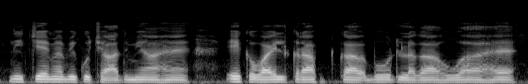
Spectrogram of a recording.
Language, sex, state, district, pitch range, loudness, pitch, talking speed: Hindi, male, Jharkhand, Deoghar, 105-115 Hz, -17 LUFS, 110 Hz, 160 wpm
